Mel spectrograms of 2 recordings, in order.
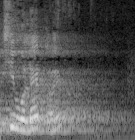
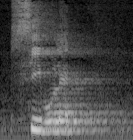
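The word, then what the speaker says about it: Shibboleth: Entonces di chiboleto, Y los efrateos decían: Sibolet. Enseguida los mataban. 42,000 mataron ese día. Jueces, capítulo 12. Solo por no pronunciar bien.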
